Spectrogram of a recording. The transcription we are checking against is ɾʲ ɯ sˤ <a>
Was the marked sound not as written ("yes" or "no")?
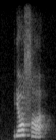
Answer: no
